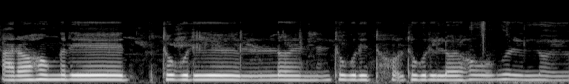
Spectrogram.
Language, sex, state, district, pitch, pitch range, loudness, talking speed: Chakma, female, Tripura, Unakoti, 210 Hz, 205-215 Hz, -13 LUFS, 105 wpm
